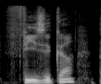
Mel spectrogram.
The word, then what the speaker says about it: fizyka: Jak pisze PWN, w starannej wymowie wymienione wyrazy należy akcentować na trzeciej sylabie od końca. Zatem matematyka, fizyka, pedagogika, muzyka.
